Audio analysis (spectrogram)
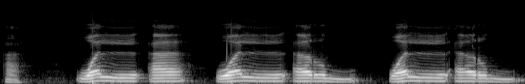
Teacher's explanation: huruf yang hamzah atau alif ini hati-hati juga ikut tebal ya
